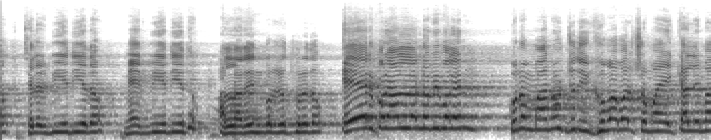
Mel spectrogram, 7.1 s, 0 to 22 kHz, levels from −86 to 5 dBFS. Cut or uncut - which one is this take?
cut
